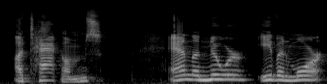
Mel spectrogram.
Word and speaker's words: ATACMS: Those include the ATACMS, short for Army Tactical Missile Systems, pronounced attackums, and the newer, even more accurate and even longer range precision strike missiles, or PRSM.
